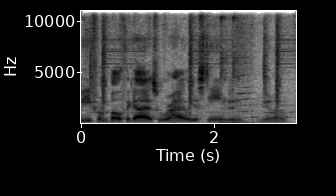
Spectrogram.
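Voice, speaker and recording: Music plays in the background. A man with an American accent talks at a fairly quick pace. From United States. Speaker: battle rap judge. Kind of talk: casual video verdict.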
